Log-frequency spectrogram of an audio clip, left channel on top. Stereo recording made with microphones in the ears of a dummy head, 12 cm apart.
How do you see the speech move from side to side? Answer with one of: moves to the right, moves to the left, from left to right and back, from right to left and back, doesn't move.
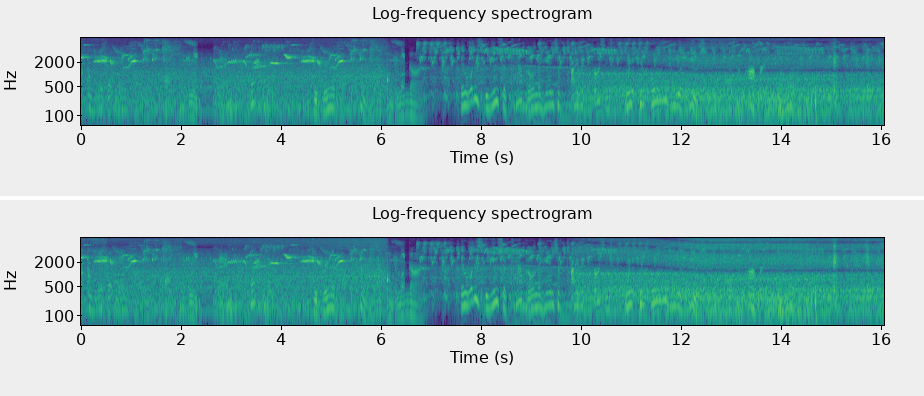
moves to the left.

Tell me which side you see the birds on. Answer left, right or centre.
centre.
